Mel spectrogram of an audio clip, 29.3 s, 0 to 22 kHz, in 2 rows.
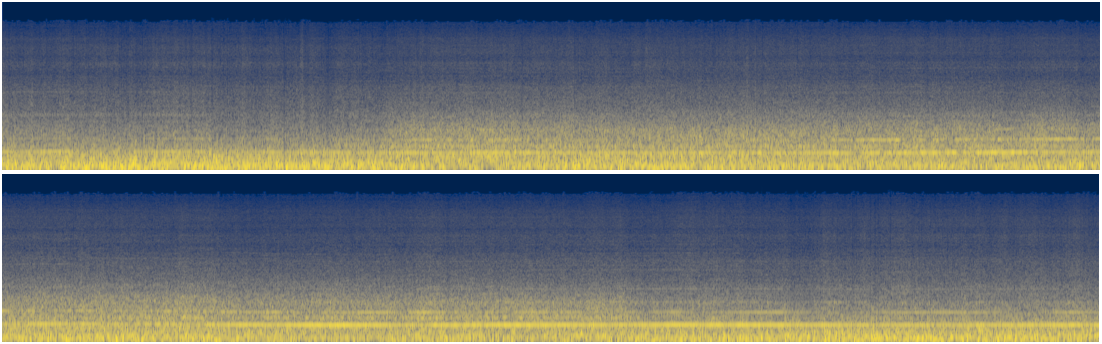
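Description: Kawasaki ZX-25R's 249 cc inline-four running at a steady high cruise through an SP Tadao aftermarket exhaust. It holds one engine note that dips slightly in pitch a little past the middle, over a steady rush of low wind noise.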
